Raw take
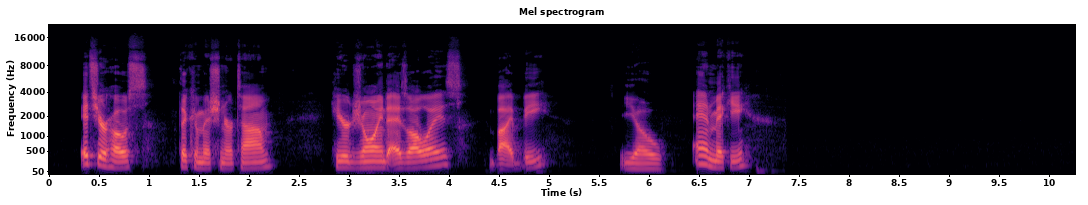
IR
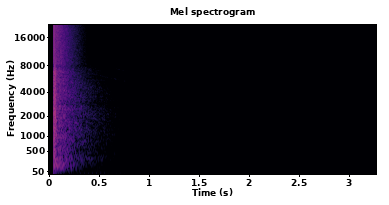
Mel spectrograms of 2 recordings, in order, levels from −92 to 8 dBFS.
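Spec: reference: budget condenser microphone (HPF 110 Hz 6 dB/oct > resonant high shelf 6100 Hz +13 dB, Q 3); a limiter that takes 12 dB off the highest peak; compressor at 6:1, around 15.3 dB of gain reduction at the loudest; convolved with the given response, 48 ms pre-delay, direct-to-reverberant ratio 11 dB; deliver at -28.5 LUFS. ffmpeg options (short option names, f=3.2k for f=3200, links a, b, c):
-filter_complex "[0:a]acompressor=threshold=-33dB:ratio=6,alimiter=level_in=4dB:limit=-24dB:level=0:latency=1,volume=-4dB,asplit=2[a][b];[1:a]atrim=start_sample=2205,adelay=48[c];[b][c]afir=irnorm=-1:irlink=0,volume=-15dB[d];[a][d]amix=inputs=2:normalize=0,highpass=f=110:p=1,highshelf=f=6.1k:t=q:w=3:g=13,volume=9dB"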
